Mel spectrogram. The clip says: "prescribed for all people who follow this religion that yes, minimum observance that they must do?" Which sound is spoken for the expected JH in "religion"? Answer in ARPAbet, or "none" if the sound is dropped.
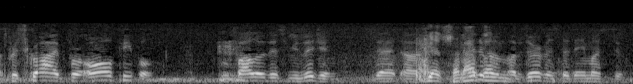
JH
